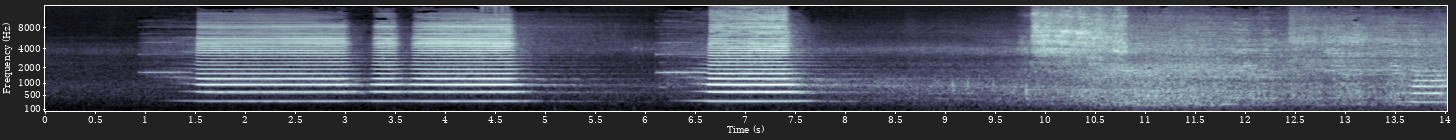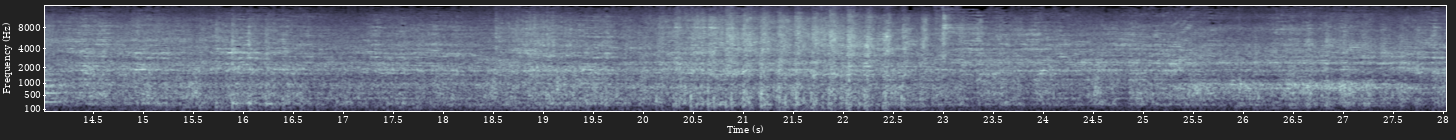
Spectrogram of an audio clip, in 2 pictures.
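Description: Indian Railways locomotive air horn sounding two long blasts, the first briefly broken. Then a train passes at speed with a steady rumble and clickety-clack of wheels on rail joints, and a brief high tone about 14 seconds in.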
